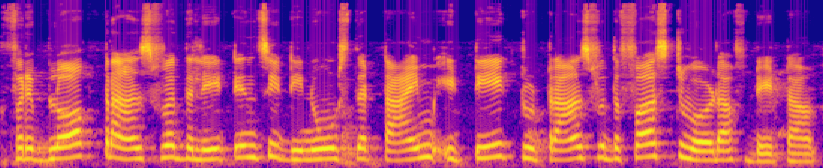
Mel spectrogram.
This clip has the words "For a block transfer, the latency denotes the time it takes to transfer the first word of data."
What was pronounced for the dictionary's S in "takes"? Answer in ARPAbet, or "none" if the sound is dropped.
none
